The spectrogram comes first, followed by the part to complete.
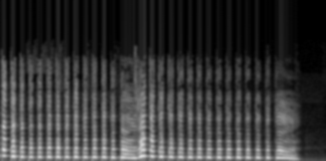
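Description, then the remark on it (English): A voice imitates a creature's chirping song: a rapid run of about twenty high, bright chirps, fairly loud, broken by a rising squeak midway and ending in a falling glide. “They're just emitting those chirps as this one's holding it and kind of like walking ahead, and they're doing this like song.”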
